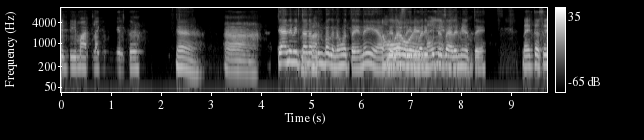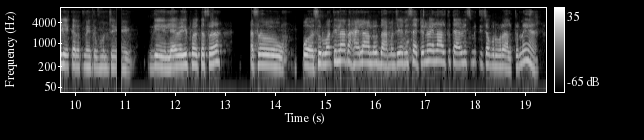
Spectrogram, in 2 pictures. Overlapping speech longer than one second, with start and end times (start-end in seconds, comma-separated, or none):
6.4-7.9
